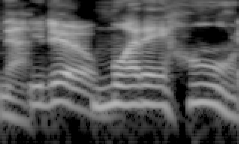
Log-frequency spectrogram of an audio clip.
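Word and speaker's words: Morejón: I think I do a nice job pronouncing that. You do. Morejon.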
